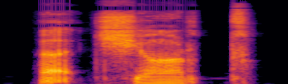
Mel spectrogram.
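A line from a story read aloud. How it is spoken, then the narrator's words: Muttered. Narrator (Russian): пробормотал Тагильский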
